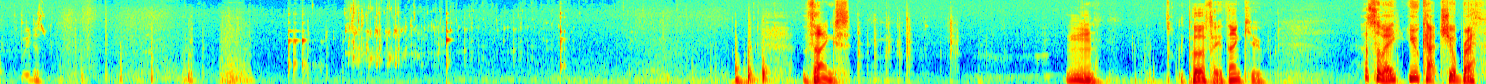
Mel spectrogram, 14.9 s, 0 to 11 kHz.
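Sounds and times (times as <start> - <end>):
speech: 0.2 - 0.8, 8.1 - 8.6, 10.7 - 11.1, 11.9 - 12.7, 13.6 - 14.8
water poured into a glass: 3.2 - 5.7.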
